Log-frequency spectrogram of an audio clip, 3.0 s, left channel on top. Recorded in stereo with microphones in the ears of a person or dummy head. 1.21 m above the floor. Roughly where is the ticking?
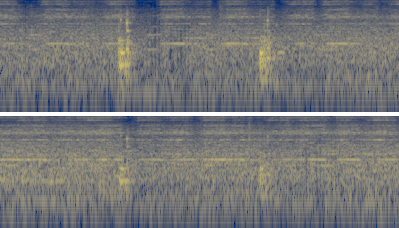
Left.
